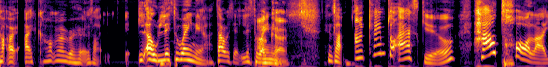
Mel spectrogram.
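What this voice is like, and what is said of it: Usual voice. Nothing is said of it.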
